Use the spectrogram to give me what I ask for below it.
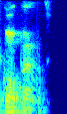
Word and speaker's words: Koppert: Lo pronunciaste perfectamente. Se pronuncia Koppert.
